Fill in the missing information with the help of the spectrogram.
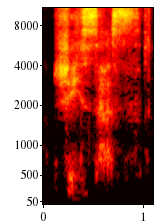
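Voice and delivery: breathy whispered aside; hushed praise of the scent; whispered Jesus. Real, not acted. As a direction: whisper it in delight. Reacting to custard smell.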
